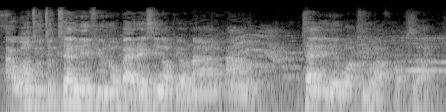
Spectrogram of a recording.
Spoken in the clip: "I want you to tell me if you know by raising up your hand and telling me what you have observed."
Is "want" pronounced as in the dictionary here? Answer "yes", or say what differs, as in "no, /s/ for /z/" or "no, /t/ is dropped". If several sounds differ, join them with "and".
yes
